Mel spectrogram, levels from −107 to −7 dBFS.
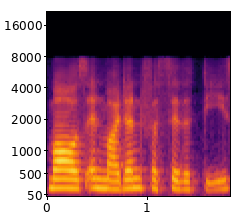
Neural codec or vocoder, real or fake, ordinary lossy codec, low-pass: codec, 16 kHz, 0.2 kbps, FocalCodec; fake; none; none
